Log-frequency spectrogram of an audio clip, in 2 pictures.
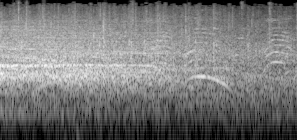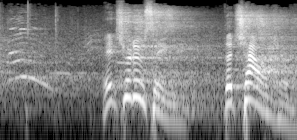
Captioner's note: crowd cheering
